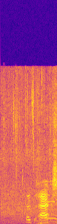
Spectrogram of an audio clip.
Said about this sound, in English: That's actually raining a lot. Yeah. It has been raining all day.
